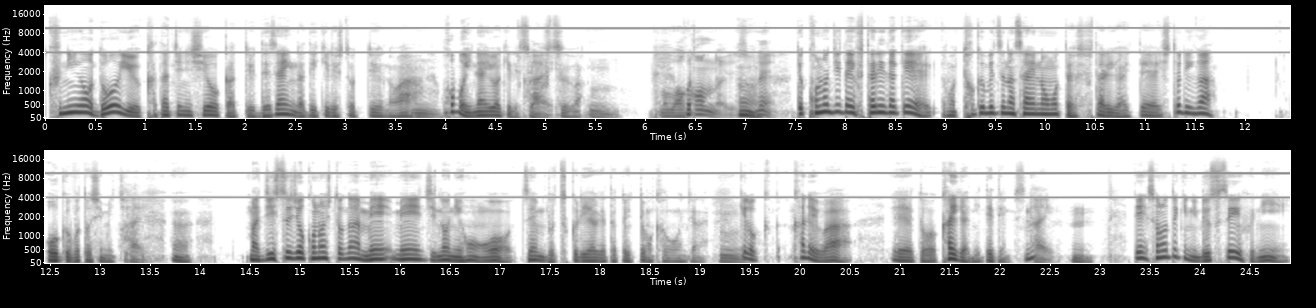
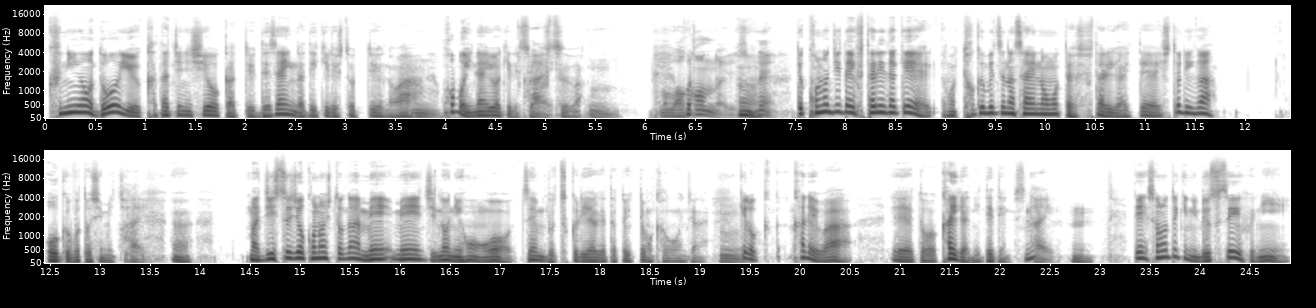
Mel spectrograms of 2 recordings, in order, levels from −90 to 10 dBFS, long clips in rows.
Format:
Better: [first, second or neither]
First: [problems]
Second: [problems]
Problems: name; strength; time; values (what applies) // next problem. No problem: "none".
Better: second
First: high-pitched whine; loud; throughout; 9.5 kHz, 9 dB below the speech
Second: none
